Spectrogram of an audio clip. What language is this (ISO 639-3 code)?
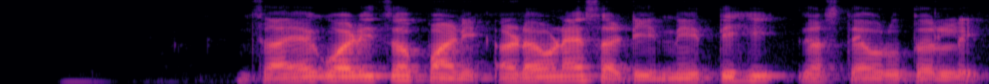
mar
